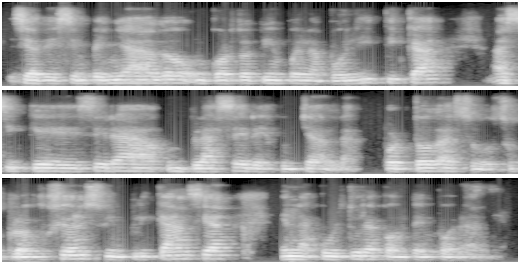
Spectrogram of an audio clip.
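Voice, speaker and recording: A woman hosting an interview, speaking haltingly with frequent restarts. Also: extremely low pitch, fairly even intonation, warm tone, reverberant. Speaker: host. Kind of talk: casual interview.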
